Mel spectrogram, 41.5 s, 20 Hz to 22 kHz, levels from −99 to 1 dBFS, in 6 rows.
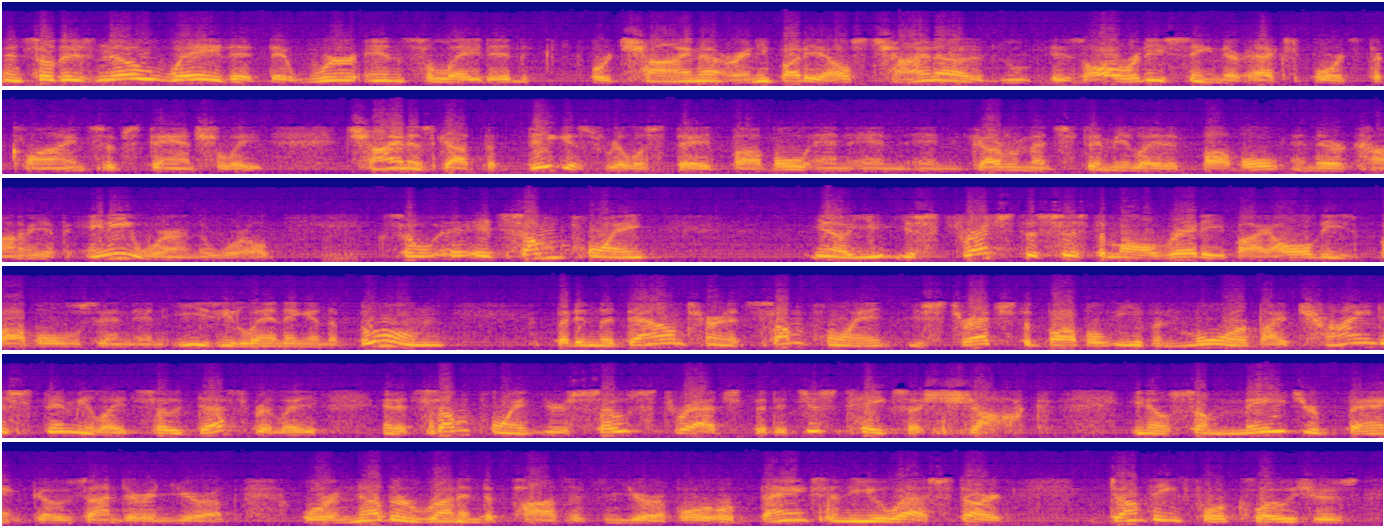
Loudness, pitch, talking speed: -20 LUFS, 135 Hz, 180 wpm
